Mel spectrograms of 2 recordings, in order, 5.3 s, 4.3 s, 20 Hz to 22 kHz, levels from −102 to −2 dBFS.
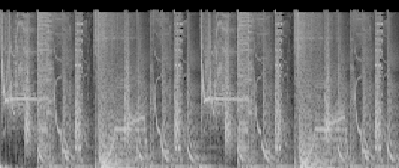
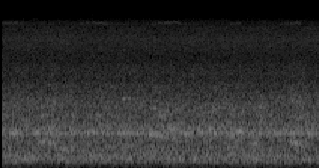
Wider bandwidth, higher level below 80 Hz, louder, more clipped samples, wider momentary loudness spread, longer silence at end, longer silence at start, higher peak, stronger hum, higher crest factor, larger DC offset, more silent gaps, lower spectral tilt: first, 17.5 kHz vs 15.5 kHz; first, -36 dBFS vs under -90 dBFS; first, -23 LUFS vs -57 LUFS; neither; first, 6 LU vs 1 LU; about the same, 0 s vs 0 s; about the same, 0 s vs 0 s; first, -6 dBFS vs -44 dBFS; neither; about the same, 18 dB vs 14 dB; neither; neither; about the same, -2 dB/octave vs -3 dB/octave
